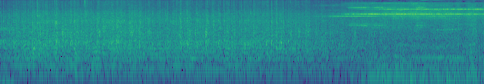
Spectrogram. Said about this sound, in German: Was ich sehr schlimm finde, ist, wenn man am Bahnhof ist, auf dem Perron steht, dann kommt der Zug und er quietscht so unerträglich und man hat so die Ohren zu, aber es reicht irgendwie nicht.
